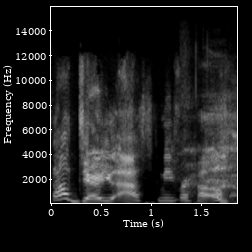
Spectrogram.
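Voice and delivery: high, loud, hammed-up outrage; mock-offended and drawn out; mock indignation. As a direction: imitate an affronted volunteer, stretching it out. Listener mocks the indignant volunteer.

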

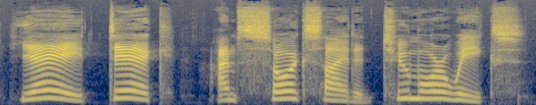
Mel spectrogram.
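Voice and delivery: high, loud squeal of delight; thrilled older lady cheering; excited Rose. Acted. Rose delighted about Dick's visit.

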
